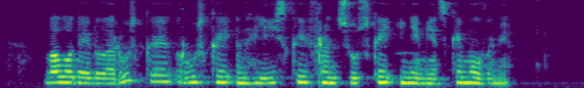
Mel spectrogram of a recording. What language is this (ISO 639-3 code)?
bel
